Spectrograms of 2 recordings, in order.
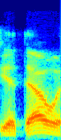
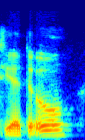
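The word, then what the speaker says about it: ידעו: This is a pausal form, and for that reason it's Yadau and not Yadu.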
